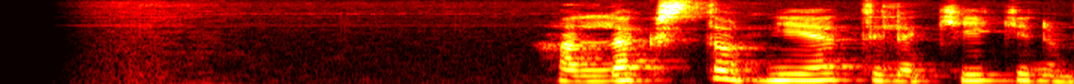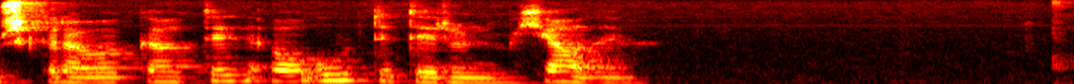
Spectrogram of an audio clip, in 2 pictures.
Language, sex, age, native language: Icelandic, female, 40-49, Icelandic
